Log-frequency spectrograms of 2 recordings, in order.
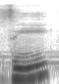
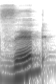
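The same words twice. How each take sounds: First: The letter name is said the American way. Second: The letter name is said the British way. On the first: "here in uh, America we call it Z" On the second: "in the British English style, we call it Z"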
